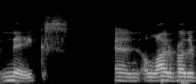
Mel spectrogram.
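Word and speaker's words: NAICS: uh yeah so uh people pronounce that a thousand different ways but I pronounce it nakes and a lot of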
